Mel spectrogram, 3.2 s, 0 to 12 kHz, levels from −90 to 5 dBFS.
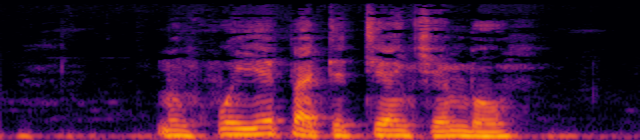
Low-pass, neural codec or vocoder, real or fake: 10.8 kHz; none; real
